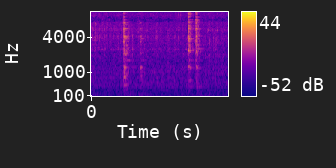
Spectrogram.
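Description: Minced beef frying with onions and garlic in a pan, a faint steady sizzle broken by a few sharp scraping stirs, close by and quiet.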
